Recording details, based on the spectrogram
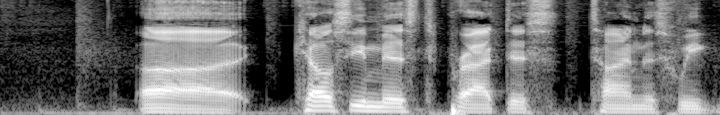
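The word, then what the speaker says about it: Kelce: Travis Kelsey, or Kels, however you want to pronounce his name now that he's corrected the world. My name's actually Travis Kels, but it's okay. You can keep calling me Kelsey.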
